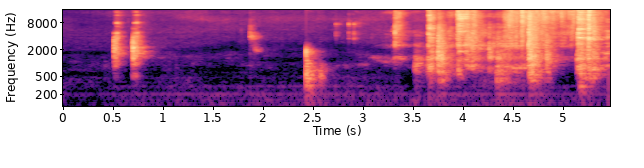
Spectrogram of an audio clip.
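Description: A spoon stirs salt into a pot of dal, giving sparse metallic clinks and scrapes at first and then a busier run of clattering strokes, close, with no talk.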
